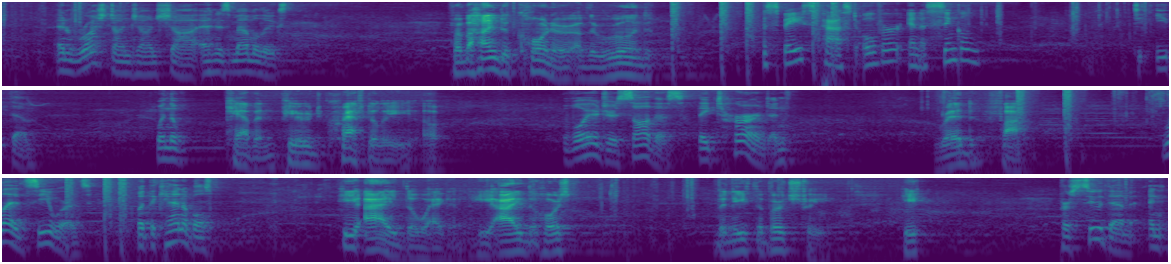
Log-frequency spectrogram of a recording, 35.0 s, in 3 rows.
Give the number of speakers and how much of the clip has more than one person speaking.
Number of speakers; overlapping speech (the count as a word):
three, no overlap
